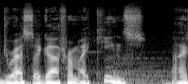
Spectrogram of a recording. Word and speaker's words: quince: "It's just a queen's party. This is homecoming, and the crown's at stake." I say, "It's pronounced quince. Quinceañera," I said, very irritated.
